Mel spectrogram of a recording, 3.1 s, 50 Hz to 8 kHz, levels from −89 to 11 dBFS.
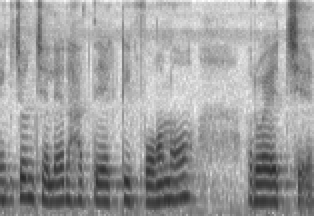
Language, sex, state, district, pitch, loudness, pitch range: Bengali, female, Assam, Hailakandi, 200 Hz, -14 LUFS, 190-205 Hz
